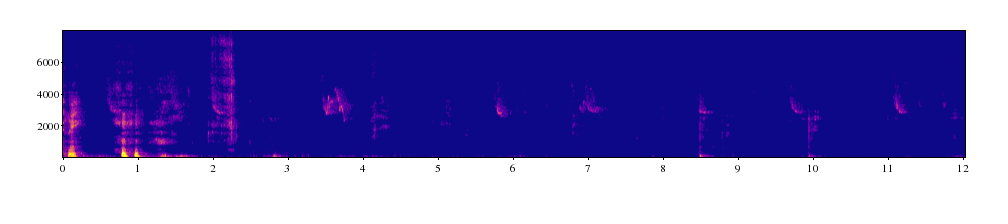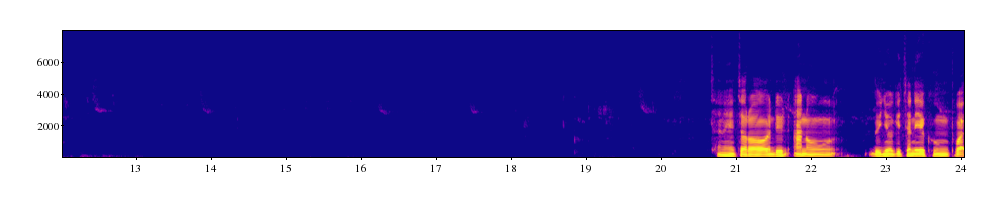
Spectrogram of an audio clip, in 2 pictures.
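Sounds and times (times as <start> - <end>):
faint bird chirps: 0.6 - 7.3, 11.0 - 14.2, 14.9 - 23.0.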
